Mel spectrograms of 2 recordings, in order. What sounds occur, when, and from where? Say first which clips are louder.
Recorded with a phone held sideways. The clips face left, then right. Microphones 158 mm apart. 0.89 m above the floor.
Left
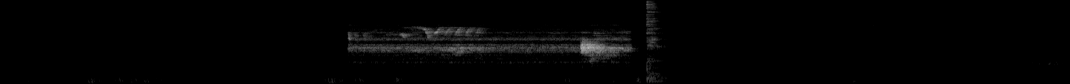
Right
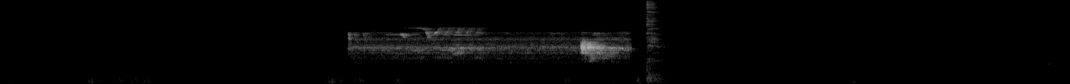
3.5 s a bird: right 1 dB; 35° left (ahead or behind), 0.6 m
6.5 s a clunk: right 1 dB; 10° left (ahead or behind), 1.9 m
